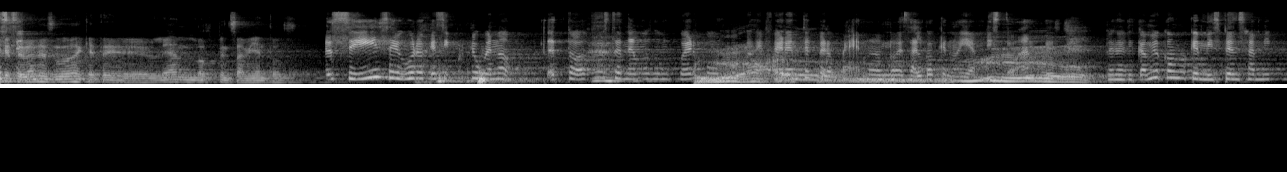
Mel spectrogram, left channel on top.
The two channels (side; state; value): right; silent; digital silence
